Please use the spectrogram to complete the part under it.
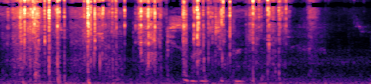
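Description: Baking paper rustles and crinkles as hands fold it.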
